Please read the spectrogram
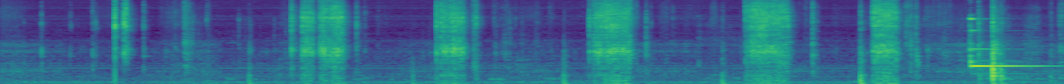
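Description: Stampin' Up Snail tape-runner adhesive drawn across cardstock in five short strokes, about a second and a half apart. A short ringing clink comes near the end.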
